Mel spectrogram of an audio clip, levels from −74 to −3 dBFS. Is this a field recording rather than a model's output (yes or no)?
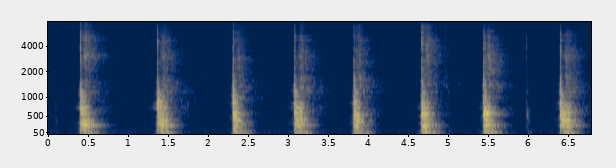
no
